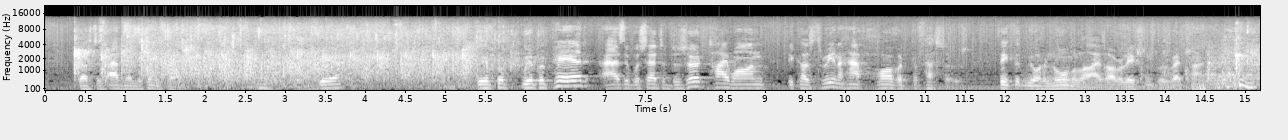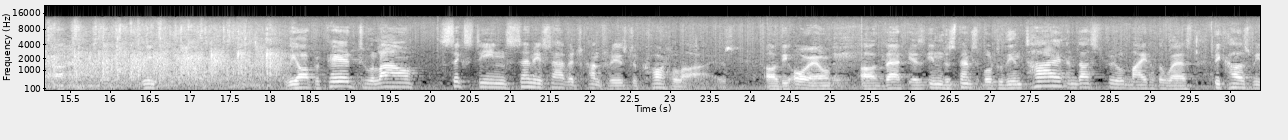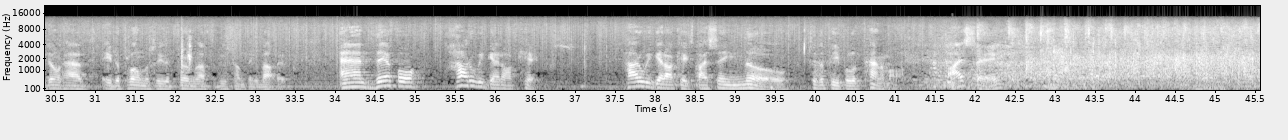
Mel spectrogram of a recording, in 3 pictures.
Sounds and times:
Narration, monologue: 0:00.2 - 0:01.9, 0:05.4 - 0:15.8, 0:18.2 - 0:42.5
Male speech, man speaking: 0:00.4 - 0:01.9, 0:03.3 - 0:03.8, 0:05.4 - 0:15.6, 0:16.4 - 0:16.7, 0:18.2 - 0:33.4, 0:34.1 - 0:37.0, 0:37.6 - 0:42.4.

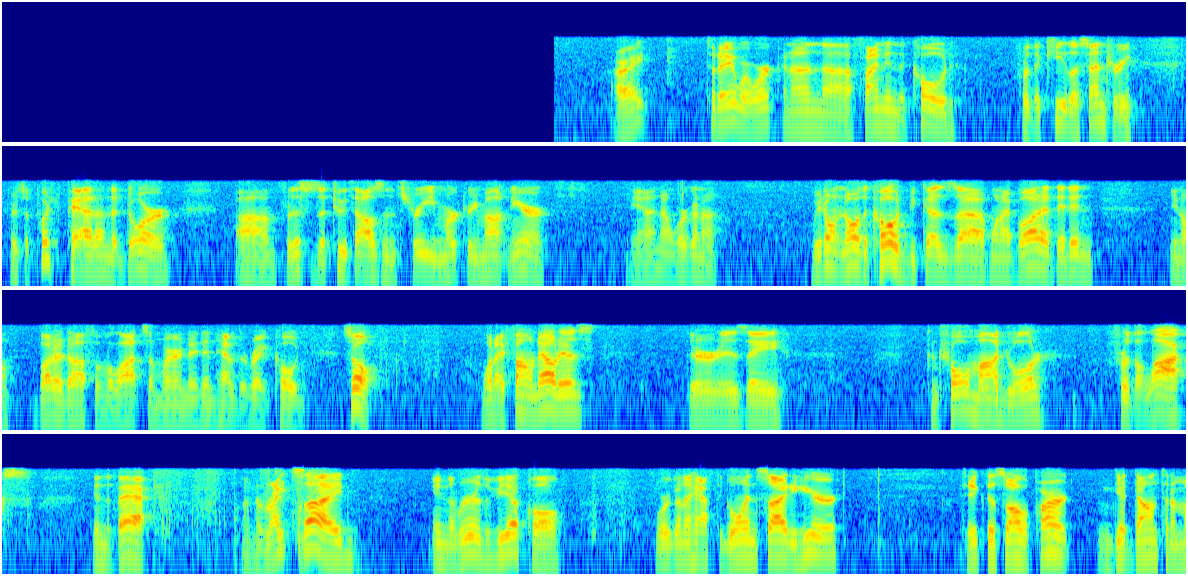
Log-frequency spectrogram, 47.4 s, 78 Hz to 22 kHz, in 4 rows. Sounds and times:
Speech: 0:06.1 - 0:09.6, 0:10.2 - 0:13.6, 0:14.2 - 0:17.3, 0:18.1 - 0:19.1, 0:19.9 - 0:22.8, 0:23.5 - 0:27.5, 0:28.4 - 0:29.6, 0:30.5 - 0:31.6, 0:32.9 - 0:34.2, 0:34.8 - 0:35.8, 0:36.4 - 0:37.2, 0:37.9 - 0:39.1, 0:39.8 - 0:41.2, 0:42.0 - 0:44.0, 0:45.1 - 0:47.3.

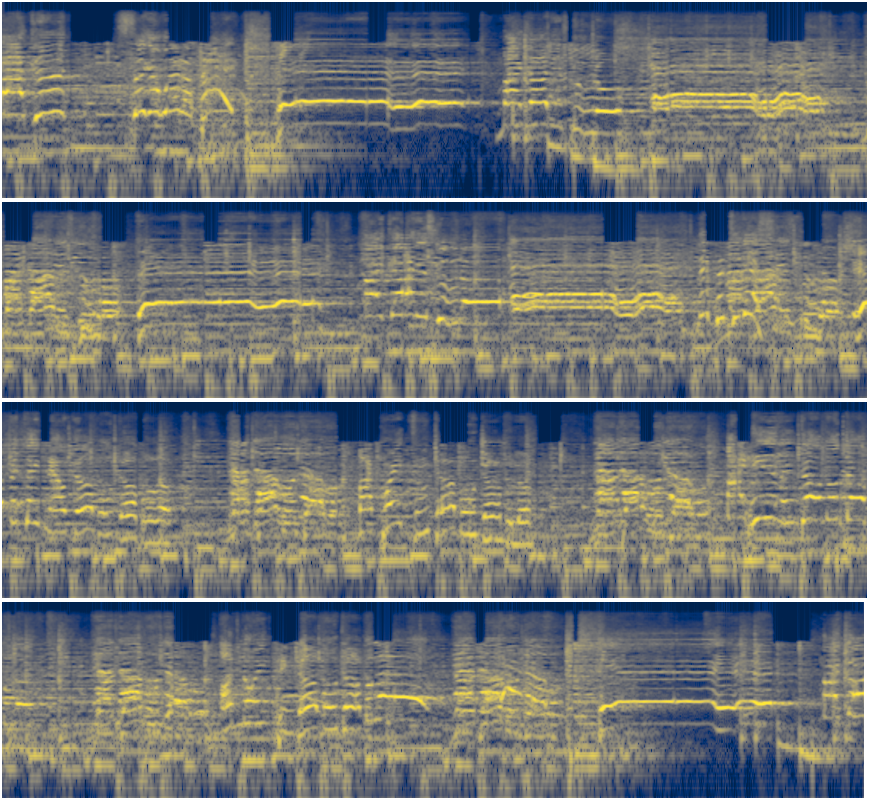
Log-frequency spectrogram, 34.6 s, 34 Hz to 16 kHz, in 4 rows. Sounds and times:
Male singing: 0:02.8 - 0:06.3, 0:10.0 - 0:13.7, 0:31.9 - 0:34.5
Choir: 0:06.2 - 0:11.9, 0:13.4 - 0:18.0, 0:19.5 - 0:20.7, 0:23.2 - 0:24.6, 0:26.7 - 0:29.0, 0:30.2 - 0:32.4.

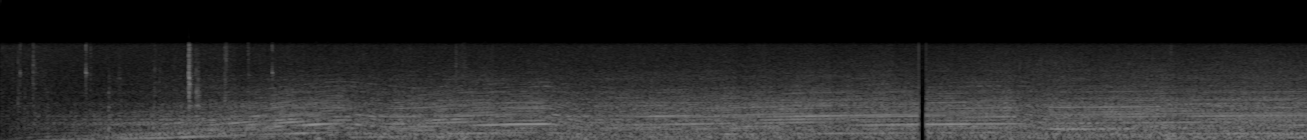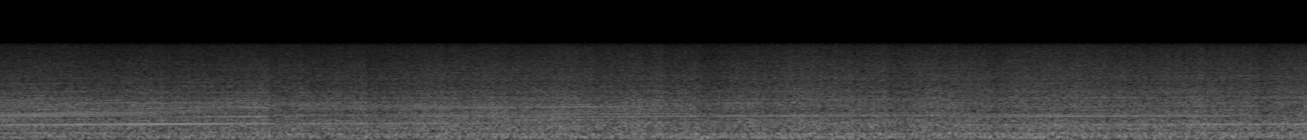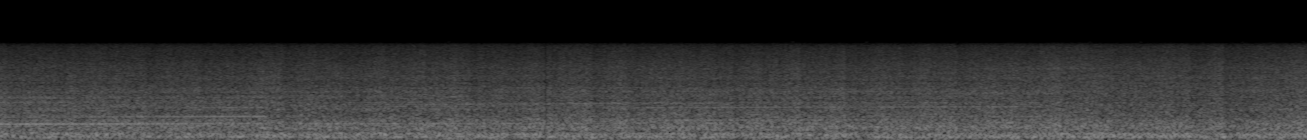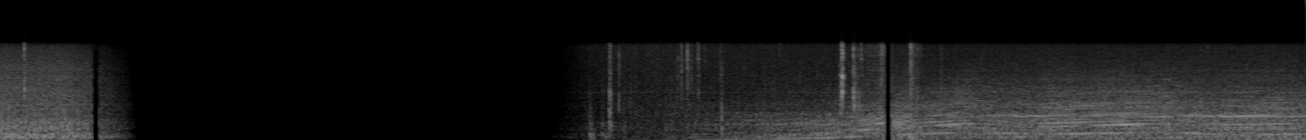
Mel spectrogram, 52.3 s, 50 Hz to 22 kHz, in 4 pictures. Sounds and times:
Car: 0:00.0 - 0:40.6, 0:44.7 - 0:52.2
Accelerating, revving, vroom: 0:00.9 - 0:32.0, 0:46.3 - 0:52.2.

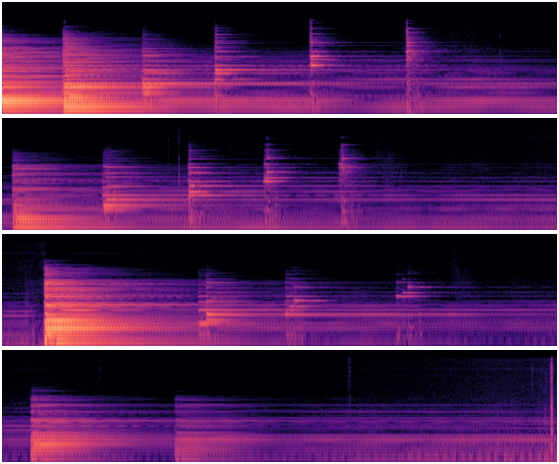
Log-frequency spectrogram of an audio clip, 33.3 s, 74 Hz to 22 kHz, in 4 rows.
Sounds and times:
Music: 0:00.0 - 0:33.3.

